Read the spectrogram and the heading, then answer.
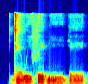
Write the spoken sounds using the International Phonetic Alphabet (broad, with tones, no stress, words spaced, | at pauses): dɛ˨ wi˦fe˦ɓĩ˨ | ɾe˨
